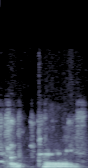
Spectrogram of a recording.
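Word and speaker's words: Otay: Otai. That's See, this is why English is hard. Are you kidding me? It's spelled O T A Y and you're saying it with T I E.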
